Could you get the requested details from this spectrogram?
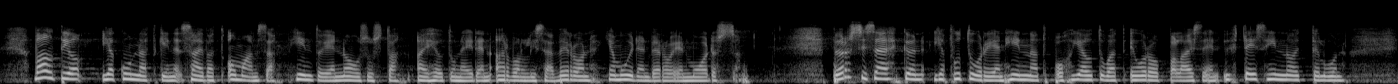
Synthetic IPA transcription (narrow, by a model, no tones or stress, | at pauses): ʋɑlt̪io̞ | jɑkunːɑt̪kinsɑjʋɑt̪o̞mɑnsɑhint̪oje̞nːo̞wsust̪ɑɑjɦe̞wt̪une̞jde̞nɑrʋo̞nlisæʋe̞ɾo̞njɑmujde̞nʋe̞ɾo̞jenmuo̞do̞sːɑ | pø̞rsːisæhkønjɑfut̪uːɾie̞nɦinːɑt̪po̞hjɑwt̪uʋɑt̪e̞wɾo̞ːpːɑlɑjse̞̰ːnyht̪e̞jshinːo̞jt̪ːe̞luːn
